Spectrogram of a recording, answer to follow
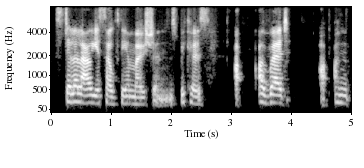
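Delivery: ordinary talk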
